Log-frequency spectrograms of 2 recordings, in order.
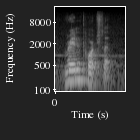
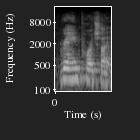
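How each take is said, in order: First: The name is given an attempted Dutch pronunciation. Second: The name sounds like English 'rain porch light'. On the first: The speaker calls it right. "Apparently, his name is, is Rin Portvliet" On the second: The speaker calls it wrong. "like if it rains, turn on your porch light. Yeah, that's not how you say it"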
